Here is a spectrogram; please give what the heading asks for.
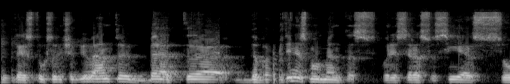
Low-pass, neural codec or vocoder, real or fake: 14.4 kHz; none; real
